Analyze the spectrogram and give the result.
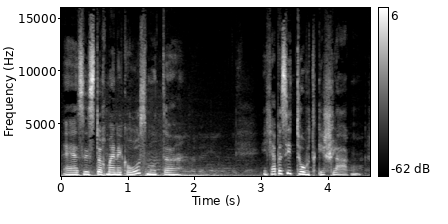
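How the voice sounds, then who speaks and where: A woman's voice: medium pitch, slow pace, darkish tone, natural voice. A woman voicing a greedy, violent peasant man who speaks bluntly.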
